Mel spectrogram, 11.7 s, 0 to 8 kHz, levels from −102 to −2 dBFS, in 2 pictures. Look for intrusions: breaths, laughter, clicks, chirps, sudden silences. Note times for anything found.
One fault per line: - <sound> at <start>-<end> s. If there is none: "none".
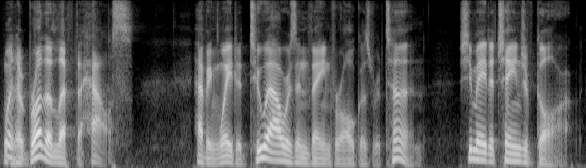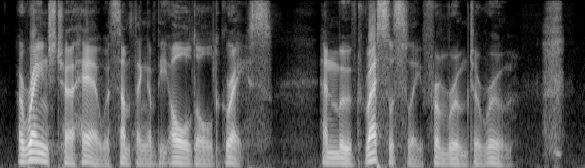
- breath at 11.2-11.5 s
